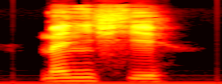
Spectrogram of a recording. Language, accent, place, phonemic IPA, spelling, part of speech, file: French, France, Lyon, /ma.ɲi.fje/, magnifier, verb, LL-Q150 (fra)-magnifier.wav
- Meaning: to exalt with praise; usually in reference to God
